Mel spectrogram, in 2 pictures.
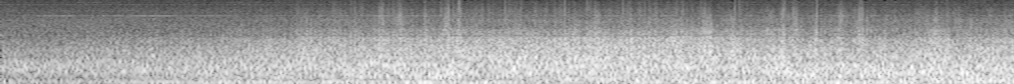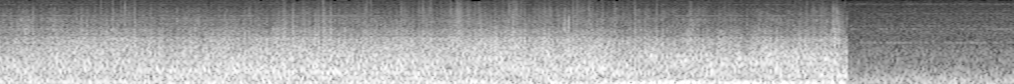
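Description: A jet engine roars loudly and builds.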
